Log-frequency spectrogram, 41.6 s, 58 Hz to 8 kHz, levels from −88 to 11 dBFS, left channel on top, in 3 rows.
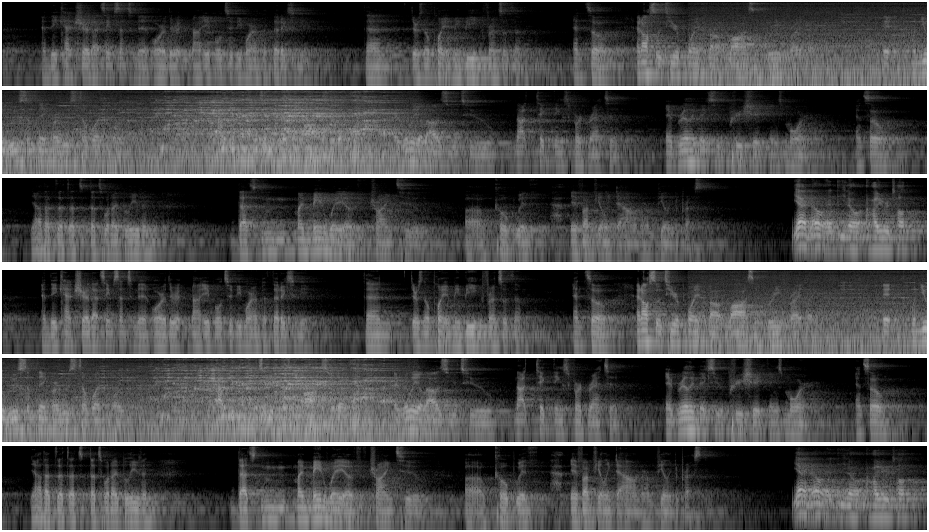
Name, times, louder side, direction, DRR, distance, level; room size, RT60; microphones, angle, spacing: voice 1, 0.6-4.6 5.4-5.9 6.1-7.8 8.6-9.1 9.5-12.2 13.2-13.4 13.6-15.8 16.3-17.3 17.6-19.2 19.7-21.2 21.6-23.1 23.8-26.0 26.7-27.1 28.2-30.0 31.2-34.1 34.7-35.7 36.0-38.2, right 3 dB, 55° right, 9 dB, 0.6 m, -36 dB
sound 1, 10.3-20.1, right 1 dB, 20° right, 1.0 m, -32 dB
voice 2, 39.6-41.3, left 2 dB, 35° left, 5 dB, 0.8 m, -30 dB
9.6 x 8.9 x 7.3 m, 2.5 s
head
